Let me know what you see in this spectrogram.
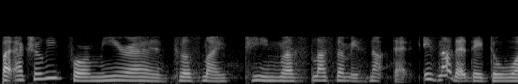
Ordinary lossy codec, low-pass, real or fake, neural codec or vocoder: none; 3.6 kHz; fake; codec, 16 kHz in and 24 kHz out, 0.4 kbps, LongCat-Audio-Codec, two codebook decoder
